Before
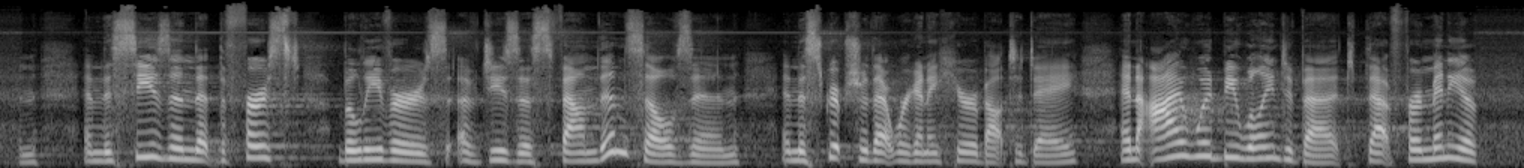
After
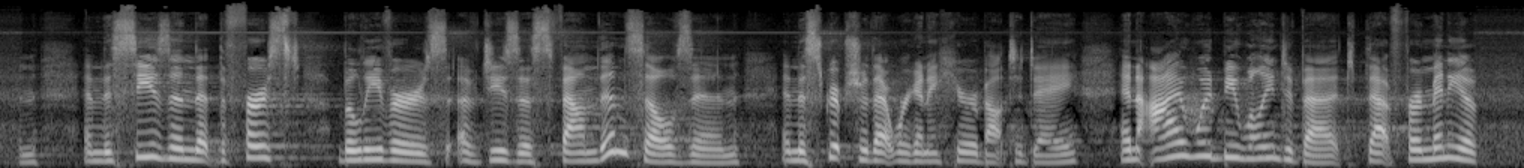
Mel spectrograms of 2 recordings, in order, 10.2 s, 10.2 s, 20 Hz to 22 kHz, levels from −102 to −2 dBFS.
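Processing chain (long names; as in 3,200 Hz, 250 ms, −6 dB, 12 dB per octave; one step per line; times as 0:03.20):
0:06.01–0:08.54: auto-filter notch sine 2.9 Hz 490–1,700 Hz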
